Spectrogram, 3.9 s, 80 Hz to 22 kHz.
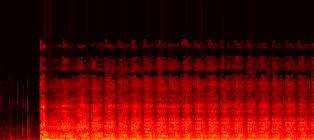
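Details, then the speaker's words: Tennant model 92 street sweeper (Mercedes badge) with refitted starter starts right up on choke after a brief crank, settling into a steady, even idle with no misses or knocks. "So I figured out that this is the choke. And starts right up."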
